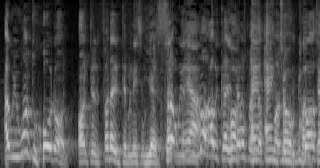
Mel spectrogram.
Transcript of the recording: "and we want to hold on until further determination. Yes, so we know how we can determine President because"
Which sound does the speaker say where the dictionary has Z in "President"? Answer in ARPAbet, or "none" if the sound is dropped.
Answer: S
